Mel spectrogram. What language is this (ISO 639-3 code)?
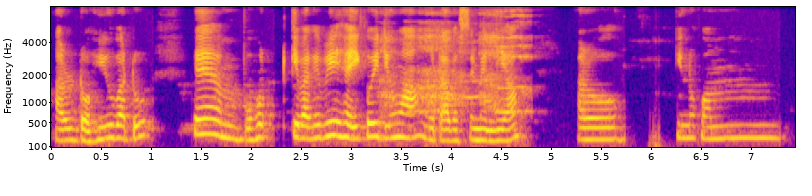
asm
